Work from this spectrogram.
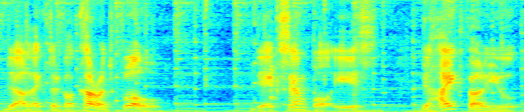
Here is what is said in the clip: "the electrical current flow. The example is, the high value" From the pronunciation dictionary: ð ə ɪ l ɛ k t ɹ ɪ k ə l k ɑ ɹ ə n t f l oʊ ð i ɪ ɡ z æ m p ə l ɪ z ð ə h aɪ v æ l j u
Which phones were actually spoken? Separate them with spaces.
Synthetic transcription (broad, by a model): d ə ɪ l ɛ k t ɹ ɪ k ə l k ɑ ɹ ə n t f l oʊ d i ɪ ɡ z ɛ m p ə l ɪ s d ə h aɪ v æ l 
